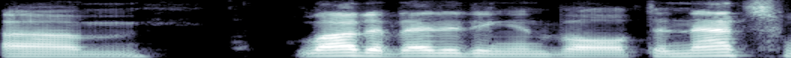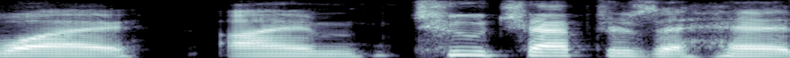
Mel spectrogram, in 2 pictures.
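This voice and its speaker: In an American accent, a man talks at a fairly slow pace with fairly even intonation. The sound is dry and close, with no echo. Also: medium pitch for a man. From US South. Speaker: broadcaster and podcaster. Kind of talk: casual commentary on a replayed podcast. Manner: frequent fillers and disfluencies.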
